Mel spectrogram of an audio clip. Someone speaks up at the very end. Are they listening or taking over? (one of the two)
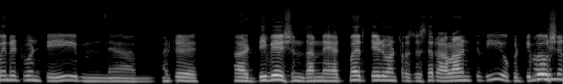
taking over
